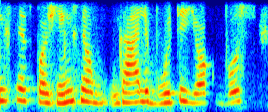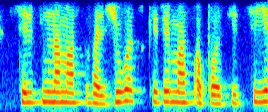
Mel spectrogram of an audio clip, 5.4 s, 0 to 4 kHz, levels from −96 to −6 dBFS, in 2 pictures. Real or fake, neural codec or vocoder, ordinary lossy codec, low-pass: real; none; Opus, 16 kbps; 3.6 kHz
